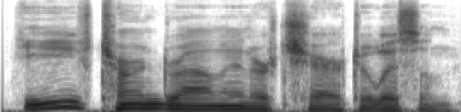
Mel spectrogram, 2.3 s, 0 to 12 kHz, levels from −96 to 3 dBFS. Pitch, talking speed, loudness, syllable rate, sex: 105 Hz, 210 wpm, -15 LUFS, 5.3 syllables/s, male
